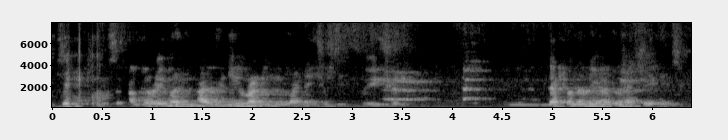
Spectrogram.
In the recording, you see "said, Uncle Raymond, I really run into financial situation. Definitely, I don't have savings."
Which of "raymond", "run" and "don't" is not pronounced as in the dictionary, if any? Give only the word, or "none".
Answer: raymond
